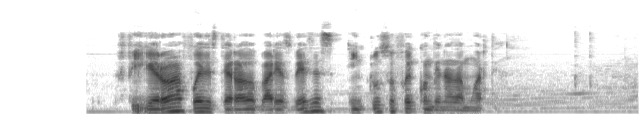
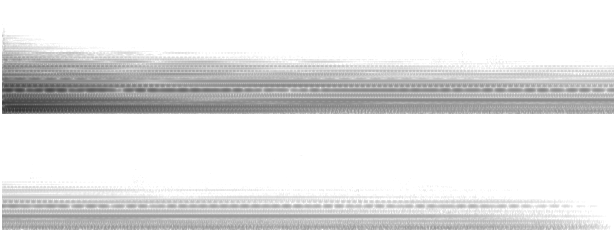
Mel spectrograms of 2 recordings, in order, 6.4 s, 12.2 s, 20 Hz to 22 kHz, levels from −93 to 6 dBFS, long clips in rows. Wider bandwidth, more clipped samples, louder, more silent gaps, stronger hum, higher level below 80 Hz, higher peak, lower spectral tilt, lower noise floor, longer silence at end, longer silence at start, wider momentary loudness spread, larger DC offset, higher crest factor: first, 7.6 kHz vs 3.6 kHz; neither; first, -21 LUFS vs -24 LUFS; neither; neither; about the same, -64 dBFS vs -68 dBFS; about the same, -4 dBFS vs -4 dBFS; second, -4.5 dB/octave vs -12 dB/octave; second, -56 dBFS vs -72 dBFS; second, 1.55 s vs 7.25 s; first, 1.2 s vs 0 s; second, 13 LU vs 29 LU; neither; about the same, 20 dB vs 24 dB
